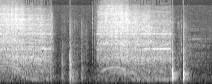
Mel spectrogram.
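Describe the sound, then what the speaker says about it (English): Power drill driving screws through a clamped sacrificial wood piece into a box joint jig, two sustained whirring runs with a short stop between, then two sharp clicks near the end; no talking. "to drive in the screws"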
